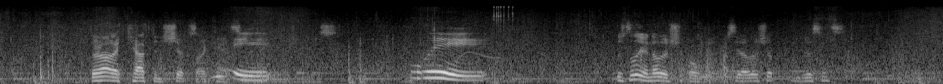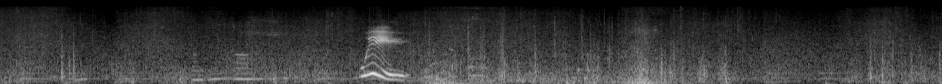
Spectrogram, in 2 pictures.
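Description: Rough sea waves crash and wash against a wooden ship.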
